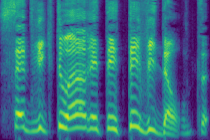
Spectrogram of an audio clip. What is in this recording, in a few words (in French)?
victory, fr; Cookie Run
